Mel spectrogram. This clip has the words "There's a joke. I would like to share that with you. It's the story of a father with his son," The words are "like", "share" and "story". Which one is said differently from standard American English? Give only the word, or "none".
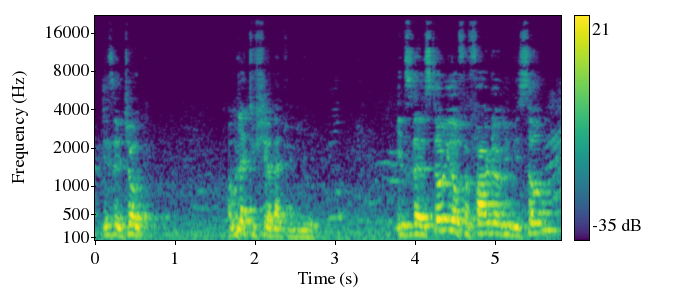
none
